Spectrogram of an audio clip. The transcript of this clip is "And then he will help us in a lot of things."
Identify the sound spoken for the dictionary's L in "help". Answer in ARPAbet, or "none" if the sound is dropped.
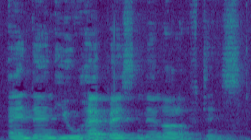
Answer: none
